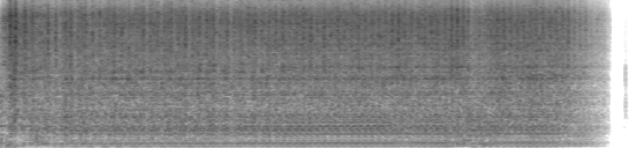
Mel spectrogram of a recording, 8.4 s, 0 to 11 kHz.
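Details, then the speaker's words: 1973 Lincoln Continental with previous owner's dual 3.5-inch exhaust: long cold crank, catches into rough lumpy idle, then shut off; hard cold start, no cause given. "the 73 Continental bit of a cold long start but it's still great learning car"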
